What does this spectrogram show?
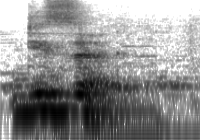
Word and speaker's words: dessert: It is dessert. Dessert. Second syllable z എന്ന ശബ്ദത്തിന് ചെറിയൊരു സ്ട്രെസ് കൊടുത്ത് dessert എന്നാണ് ഇതിനെ പ്രൊനൗൺസ് ചെയ്യാറുള്ളത്.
